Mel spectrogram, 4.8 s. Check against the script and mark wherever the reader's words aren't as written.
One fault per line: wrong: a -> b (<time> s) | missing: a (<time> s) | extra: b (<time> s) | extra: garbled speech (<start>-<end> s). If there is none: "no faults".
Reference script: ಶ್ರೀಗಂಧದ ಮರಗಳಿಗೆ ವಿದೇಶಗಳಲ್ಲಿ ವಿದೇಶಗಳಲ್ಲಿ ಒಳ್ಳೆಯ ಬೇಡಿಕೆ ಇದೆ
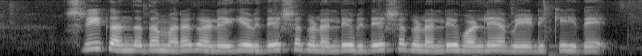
no faults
